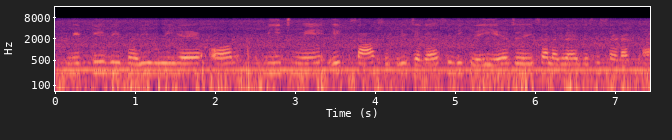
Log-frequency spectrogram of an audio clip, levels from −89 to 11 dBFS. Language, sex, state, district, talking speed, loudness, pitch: Hindi, female, Rajasthan, Bikaner, 195 wpm, -14 LUFS, 200 Hz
